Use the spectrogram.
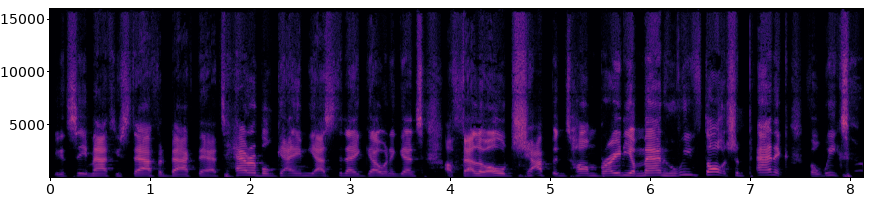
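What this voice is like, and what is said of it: Put-on British accent. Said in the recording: “I got to stop the accent ... I don't know why I was doing the British accents”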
